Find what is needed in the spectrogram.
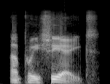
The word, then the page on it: appreciate: British English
